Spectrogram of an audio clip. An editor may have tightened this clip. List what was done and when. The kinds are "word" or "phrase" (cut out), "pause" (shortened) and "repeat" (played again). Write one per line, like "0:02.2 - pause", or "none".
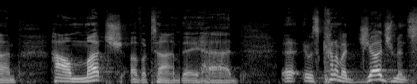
0:01.5 - word
0:01.8 - word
